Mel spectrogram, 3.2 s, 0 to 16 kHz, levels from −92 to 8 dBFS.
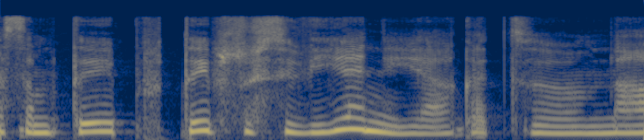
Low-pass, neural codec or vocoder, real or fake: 9.9 kHz; vocoder, 22.05 kHz, 80 mel bands, WaveNeXt; fake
